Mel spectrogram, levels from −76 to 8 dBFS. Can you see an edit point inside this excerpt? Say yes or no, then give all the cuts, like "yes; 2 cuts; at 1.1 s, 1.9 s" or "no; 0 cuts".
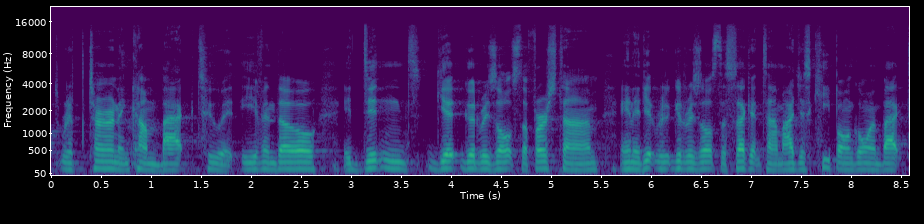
yes; 1 cut; at 5.9 s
